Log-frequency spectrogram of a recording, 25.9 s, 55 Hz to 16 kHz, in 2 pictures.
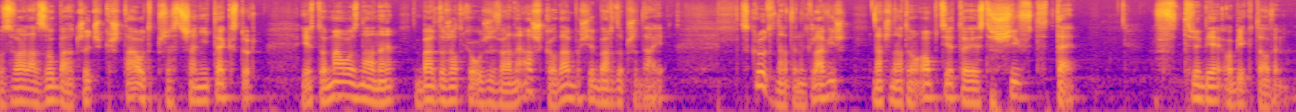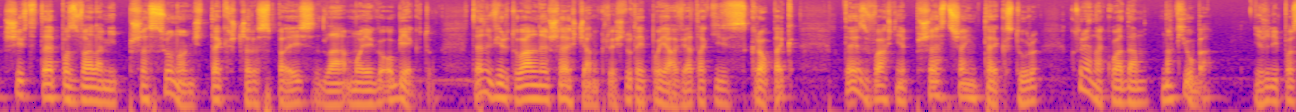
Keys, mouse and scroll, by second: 3.0 middle click, 5.0 middle click, 12.9 shift+t, 19.5 shift+t.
